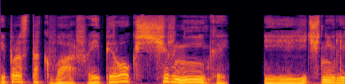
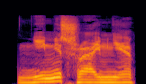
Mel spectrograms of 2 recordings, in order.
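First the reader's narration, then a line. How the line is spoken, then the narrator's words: Angry reply. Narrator (Russian): злобно ответил Хемуль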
